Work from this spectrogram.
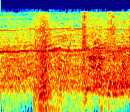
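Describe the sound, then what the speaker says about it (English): Heavy body slam as a wrestler is planted with a DDT in a wrestling video game, a sharp thud amid crowd noise and commentary talk. "Planted with a wicked DDT."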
